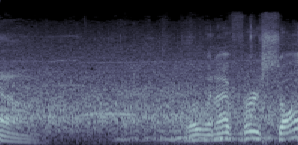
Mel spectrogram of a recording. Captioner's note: cheering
